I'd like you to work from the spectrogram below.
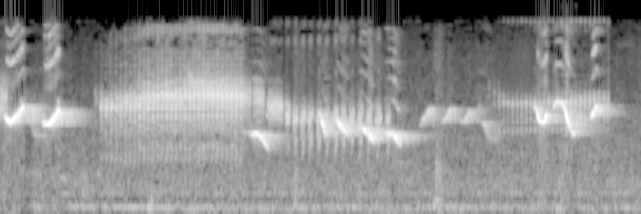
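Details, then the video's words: Sirtu bird singing vigorously, a lure recording said to provoke wild birds and draw rivals close: sharp high whistled notes, a buzzy rasping stretch, then falling slurred whistles and quick chirps. "SIRTU GACOR BIKIN EMOSI BURUNG LIAR | Full Variasi Alam"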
